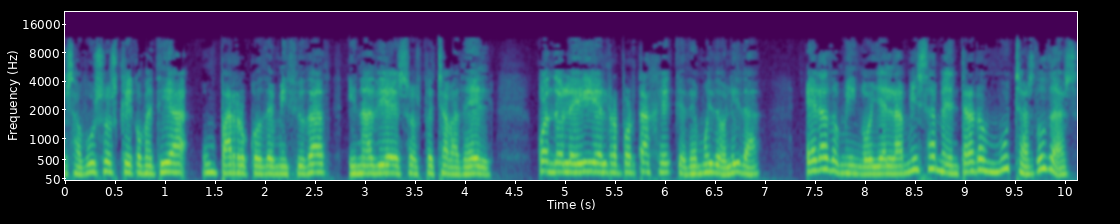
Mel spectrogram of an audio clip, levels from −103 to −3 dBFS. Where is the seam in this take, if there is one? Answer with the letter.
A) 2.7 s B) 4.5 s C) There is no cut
A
